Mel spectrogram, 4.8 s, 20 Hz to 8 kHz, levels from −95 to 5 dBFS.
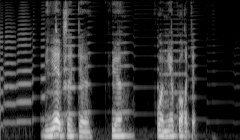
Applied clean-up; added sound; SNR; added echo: neural mask model RNNoise.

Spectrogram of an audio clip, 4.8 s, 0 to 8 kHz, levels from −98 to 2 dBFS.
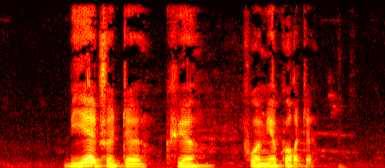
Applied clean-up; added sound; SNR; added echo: none; none; none; none.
